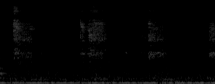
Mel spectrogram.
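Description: A hand-held peeler scraping the skin off an apple in short strokes, about three faint scrapes roughly two-thirds of a second apart.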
